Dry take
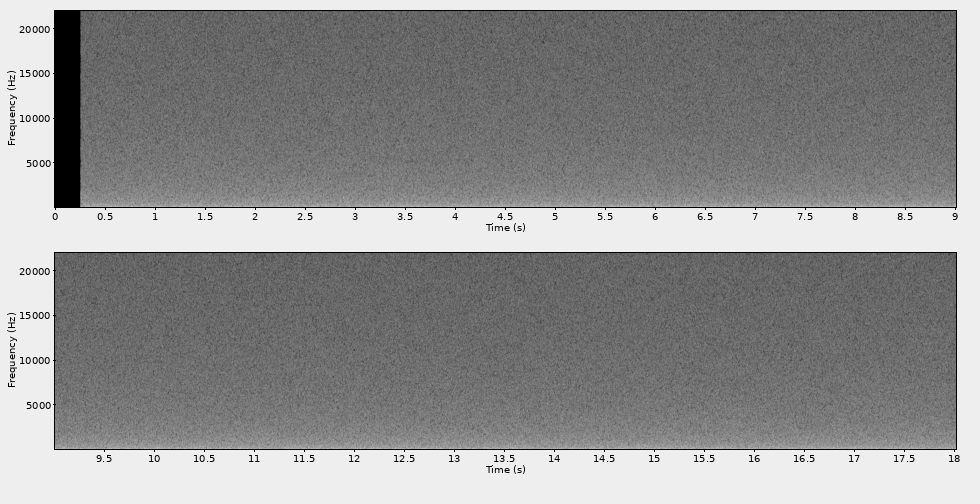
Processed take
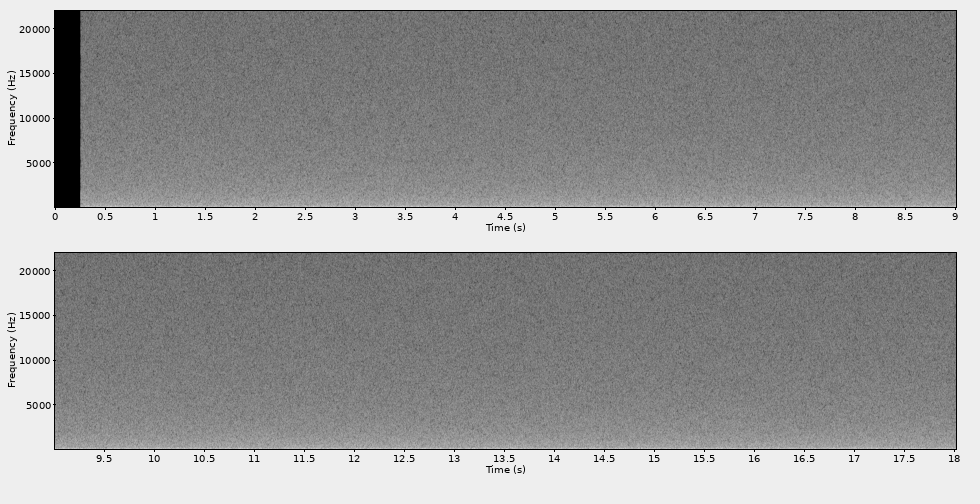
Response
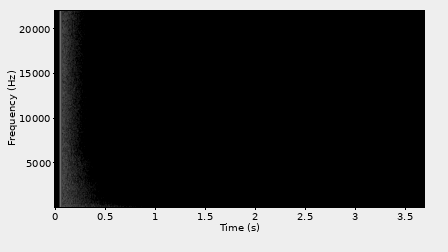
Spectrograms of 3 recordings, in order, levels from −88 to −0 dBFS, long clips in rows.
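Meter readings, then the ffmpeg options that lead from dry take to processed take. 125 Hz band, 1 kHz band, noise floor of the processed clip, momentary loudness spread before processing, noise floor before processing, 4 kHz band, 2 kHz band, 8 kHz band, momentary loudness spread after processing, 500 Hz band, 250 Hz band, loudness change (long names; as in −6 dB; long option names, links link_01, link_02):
+4.5 dB, +4.5 dB, −22 dBFS, 0 LU, −27 dBFS, +4.5 dB, +4.5 dB, +4.5 dB, 0 LU, +4.0 dB, +3.5 dB, +4.5 dB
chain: -af "equalizer=frequency=320:width=6.4:gain=-6,volume=4.5dB"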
